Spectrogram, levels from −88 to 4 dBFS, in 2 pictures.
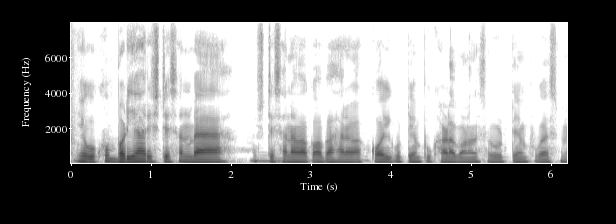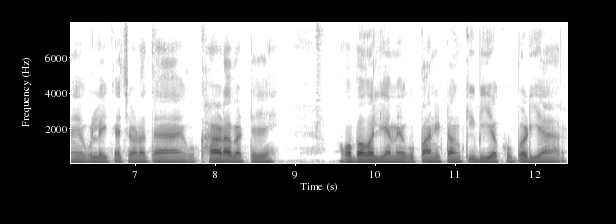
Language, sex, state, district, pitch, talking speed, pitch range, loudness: Bhojpuri, male, Uttar Pradesh, Ghazipur, 130 Hz, 155 wpm, 125-135 Hz, -30 LUFS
